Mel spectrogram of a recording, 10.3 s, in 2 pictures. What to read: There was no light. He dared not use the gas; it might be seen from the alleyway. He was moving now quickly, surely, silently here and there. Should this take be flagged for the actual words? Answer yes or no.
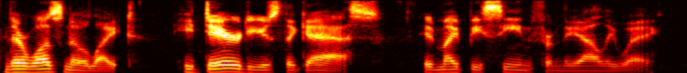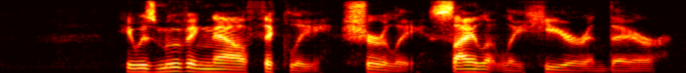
yes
